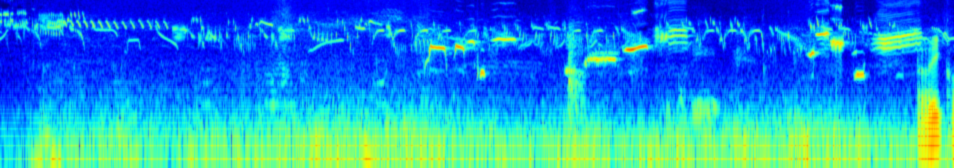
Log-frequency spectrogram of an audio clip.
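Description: Dupont's lark singing: a steady stream of high, whistled and buzzy phrases with sharp upward notes, carrying over a low rumble of open-air background noise.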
